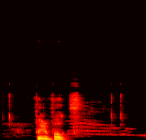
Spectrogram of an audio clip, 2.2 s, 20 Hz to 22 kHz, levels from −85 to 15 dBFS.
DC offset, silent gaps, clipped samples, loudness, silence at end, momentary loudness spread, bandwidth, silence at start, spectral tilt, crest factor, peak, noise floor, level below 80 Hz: under 0.1%; none; under 0.1%; -23 LUFS; 1 s; 16 LU; 7.8 kHz; 0.55 s; -6 dB/octave; 20 dB; -6 dBFS; -54 dBFS; -76 dBFS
